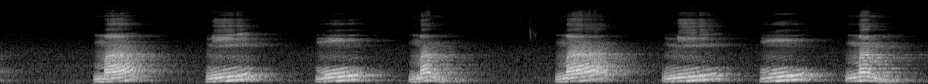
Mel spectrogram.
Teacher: Kemudian huruf ma sendiri hanya bertemu bibir atas, bibir bawah. Hanya ketemu, jangan ditekan.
